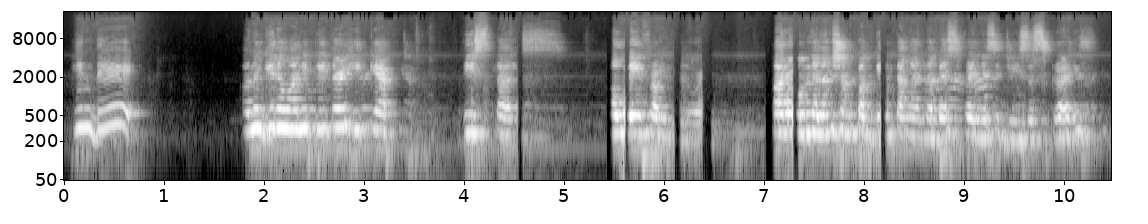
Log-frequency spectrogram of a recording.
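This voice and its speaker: A woman's voice: high voice, measured pace, pauses often, dark tone, echoey room, poor audio. A woman preaching a sermon in mixed Tagalog and English, calling out "Amen?" and "Glory to God" to the congregation. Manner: calls out "Amen?" and "Glory to God" to the congregation, acts out quoted voices. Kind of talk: Taglish sermon.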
